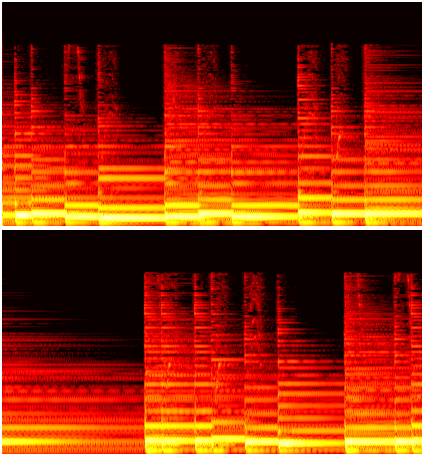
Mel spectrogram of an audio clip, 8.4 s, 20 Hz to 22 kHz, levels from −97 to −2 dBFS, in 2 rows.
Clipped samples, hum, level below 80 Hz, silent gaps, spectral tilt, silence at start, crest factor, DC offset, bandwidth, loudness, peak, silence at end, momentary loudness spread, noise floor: under 0.1%; none; -50 dBFS; none; -10.5 dB/octave; 0 s; 12 dB; under 0.1%; 5.8 kHz; -17 LUFS; -4 dBFS; 0 s; 8 LU; -43 dBFS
